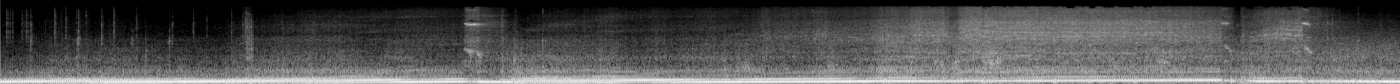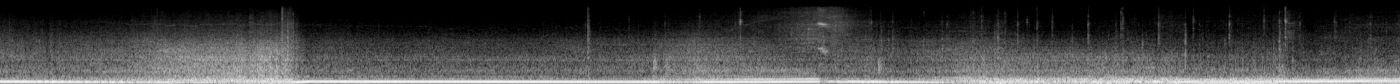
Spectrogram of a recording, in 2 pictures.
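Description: Toyota Starlet Glanza's 4E-FTE 1.3-litre turbocharged four-cylinder engine, heard from inside the cabin, pulling hard through two gears with rising revs. The revs then fall off as the driver lifts, hold steady at cruise, and climb again near the end. Short bursts of turbo blow-off and screamer-pipe noise come at the shifts and lift-offs, and there is a hiss of turbo and wastegate noise under boost.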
